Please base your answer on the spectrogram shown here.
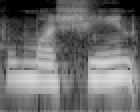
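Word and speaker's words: machine: ये जो है कुछ फ्रेंच मूल वाले शब्द है ना, वहाँ पर हम CH को श पढ़ेंगे, जैसे देखिए शेफ, मशीन और ब्रोशर, यहाँ पर देखिए CH है ना, इसको श पढ़ना है, इन्हीं स्पेलिंग में, याद कर ले इनको।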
